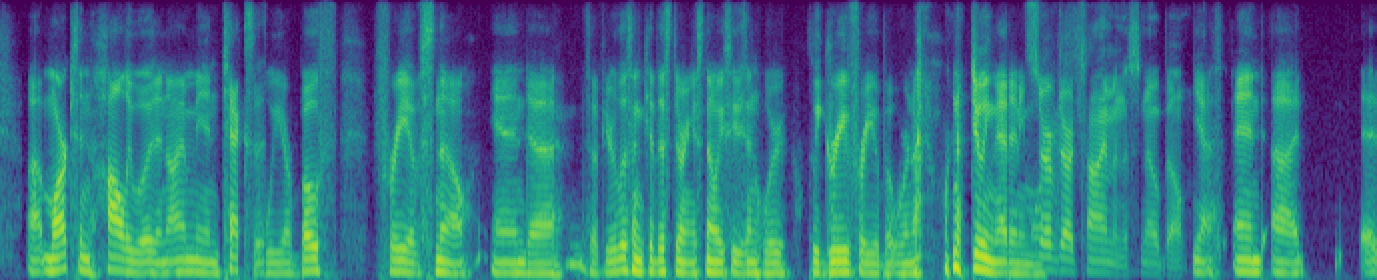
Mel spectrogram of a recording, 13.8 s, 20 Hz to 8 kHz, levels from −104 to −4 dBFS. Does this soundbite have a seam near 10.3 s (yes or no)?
no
